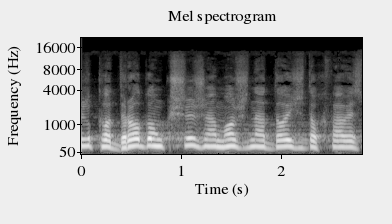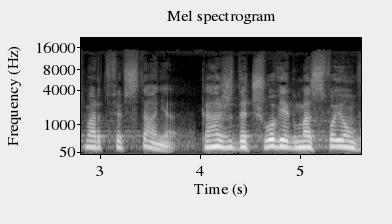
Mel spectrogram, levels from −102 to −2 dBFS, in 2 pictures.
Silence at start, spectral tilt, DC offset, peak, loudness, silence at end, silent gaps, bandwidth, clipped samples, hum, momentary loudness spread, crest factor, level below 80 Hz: 0 s; -8.5 dB/octave; under 0.1%; -4 dBFS; -19 LUFS; 0 s; none; 10.5 kHz; under 0.1%; none; 11 LU; 16 dB; -64 dBFS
